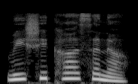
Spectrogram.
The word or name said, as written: ವಿಶಿಖಾಸನ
